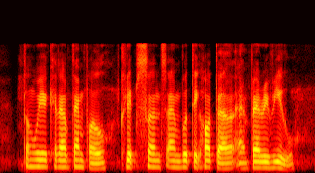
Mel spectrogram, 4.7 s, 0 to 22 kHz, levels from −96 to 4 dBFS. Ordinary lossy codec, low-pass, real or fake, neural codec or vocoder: none; none; fake; codec, 16 kHz, 2 kbps, FunCodec, trained on Chinese and English, 25 frames a second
